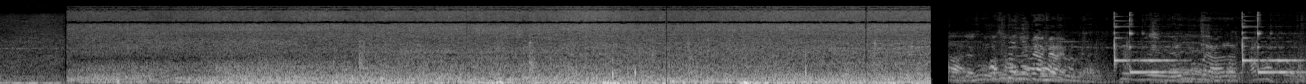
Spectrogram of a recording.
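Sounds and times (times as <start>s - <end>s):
faint storm hiss: 0.0s - 9.3s
heavy rain on flooded street: 0.7s - 9.3s.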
